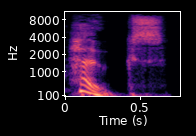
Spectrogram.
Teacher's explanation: non seulement en anglais, le H on le prononce, mais également le OA, c'est une diphtongue. Une diphtongue, c'est une association de deux voix, de deux sons.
